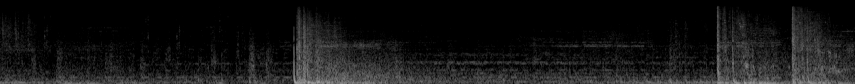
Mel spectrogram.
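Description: Video game weapon test: gunshots ring out over a continuous mechanical rattle, with two louder, sharper blasts standing out, one early and one late.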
